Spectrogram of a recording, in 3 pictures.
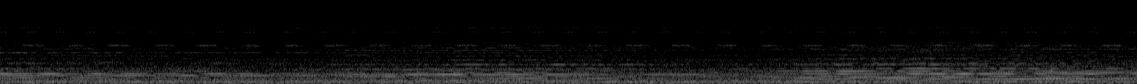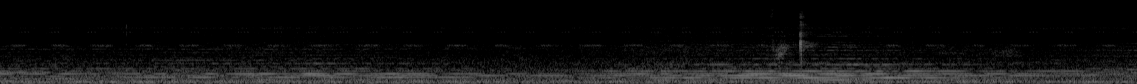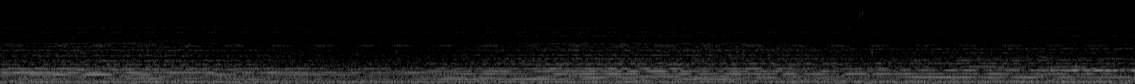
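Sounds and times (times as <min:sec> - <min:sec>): crickets chirping: 0:00.0 - 0:34.0
soft film score music: 0:00.0 - 0:34.0.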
